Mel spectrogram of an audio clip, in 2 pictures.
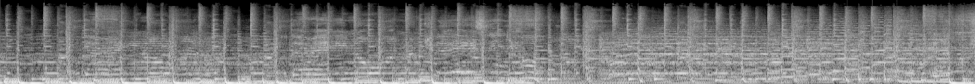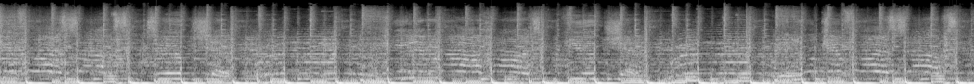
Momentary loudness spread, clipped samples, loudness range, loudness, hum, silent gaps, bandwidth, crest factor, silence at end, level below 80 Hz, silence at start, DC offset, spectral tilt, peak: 1 LU; under 0.1%; 1 LU; -9 LUFS; none; none; 17.5 kHz; 8 dB; 0 s; -10 dBFS; 0 s; under 0.1%; -4 dB/octave; 0 dBFS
